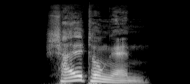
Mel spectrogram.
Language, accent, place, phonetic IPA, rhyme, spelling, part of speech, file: German, Germany, Berlin, [ˈʃaltʊŋən], -altʊŋən, Schaltungen, noun, De-Schaltungen.ogg
- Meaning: plural of Schaltung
